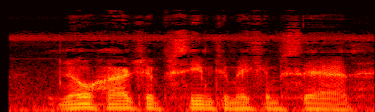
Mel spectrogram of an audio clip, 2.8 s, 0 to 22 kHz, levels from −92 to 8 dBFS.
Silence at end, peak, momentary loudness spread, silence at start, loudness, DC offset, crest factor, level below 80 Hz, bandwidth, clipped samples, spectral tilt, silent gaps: 0 s; -16 dBFS; 8 LU; 0.05 s; -33 LUFS; under 0.1%; 18 dB; -48 dBFS; 16 kHz; under 0.1%; -5.5 dB/octave; none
